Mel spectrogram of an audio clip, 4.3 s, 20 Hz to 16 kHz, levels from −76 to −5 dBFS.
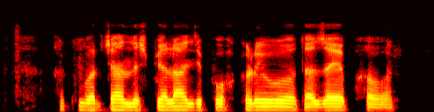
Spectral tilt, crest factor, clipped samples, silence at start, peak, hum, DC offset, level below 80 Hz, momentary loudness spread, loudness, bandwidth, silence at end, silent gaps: -6 dB/octave; 18 dB; under 0.1%; 0.15 s; -6 dBFS; none; under 0.1%; -56 dBFS; 8 LU; -22 LUFS; 7.6 kHz; 0.4 s; 0.43-0.52 s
